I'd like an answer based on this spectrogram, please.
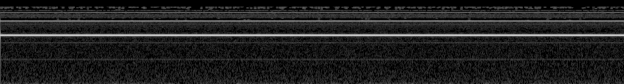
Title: Sound Effects: Tinnitus 300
